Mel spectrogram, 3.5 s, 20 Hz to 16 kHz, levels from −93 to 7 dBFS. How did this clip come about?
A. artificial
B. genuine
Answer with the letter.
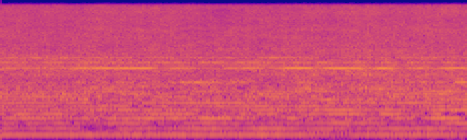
A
